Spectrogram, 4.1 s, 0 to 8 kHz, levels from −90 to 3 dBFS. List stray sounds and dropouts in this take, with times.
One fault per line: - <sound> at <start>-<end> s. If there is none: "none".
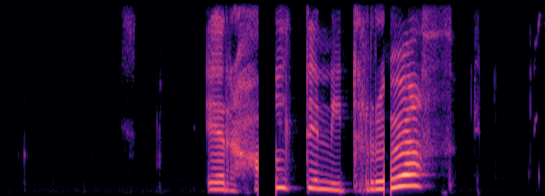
- dropout at 1.9-2.1 s
- dropout at 2.9-2.9 s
